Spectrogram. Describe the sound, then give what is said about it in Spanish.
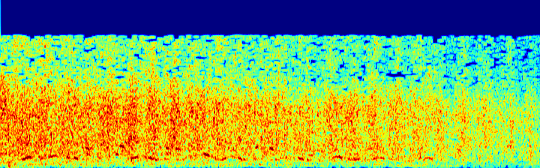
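Applause from a church audience welcoming newcomers: steady, dense clapping that holds at an even level for the whole stretch and eases slightly toward the end. “Hoy démosles un fuerte aplauso.”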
